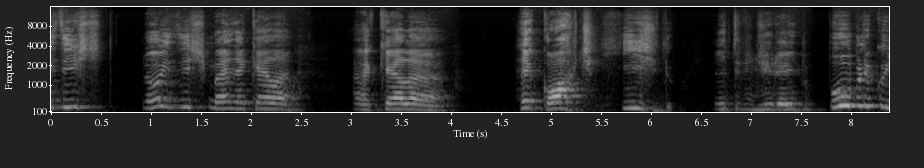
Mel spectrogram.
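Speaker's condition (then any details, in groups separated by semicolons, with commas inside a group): Cerebral palsy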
